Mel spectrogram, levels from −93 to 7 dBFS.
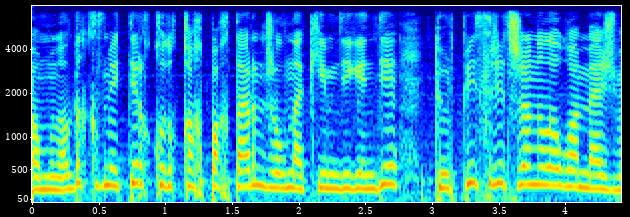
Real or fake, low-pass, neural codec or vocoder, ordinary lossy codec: real; 7.2 kHz; none; none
